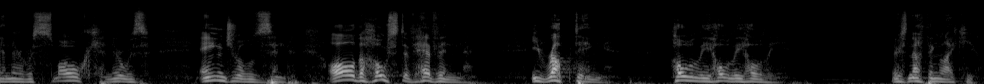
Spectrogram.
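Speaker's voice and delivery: low, very soft reverent recital; hushed scripture recitation. Acted. Preacher recounting Isaiah seeing the Lord enthroned, hushed recitation. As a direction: let each phrase hang in awe, with long pauses.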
